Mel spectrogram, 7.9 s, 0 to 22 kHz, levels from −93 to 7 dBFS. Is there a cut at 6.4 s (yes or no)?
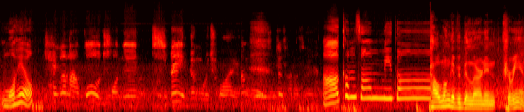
yes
